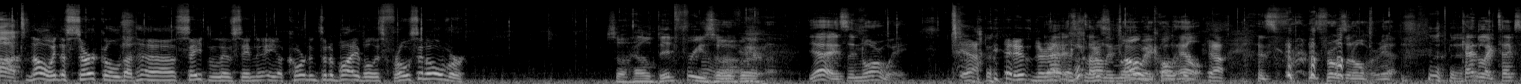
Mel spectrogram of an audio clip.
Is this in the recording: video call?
no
